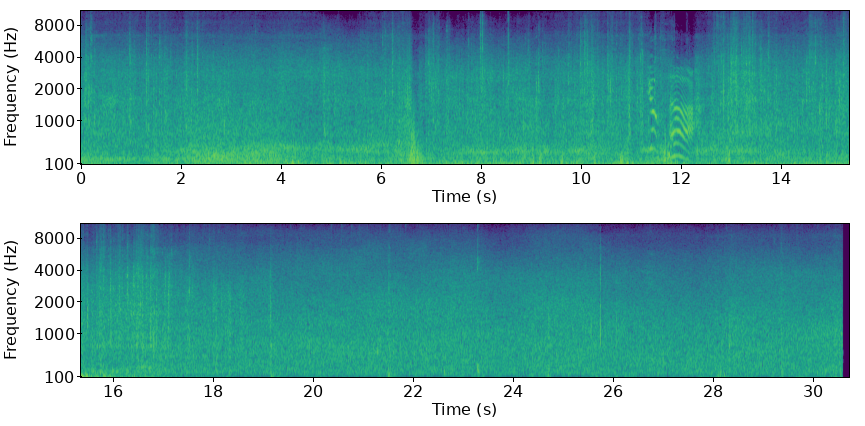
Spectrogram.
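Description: Mountain bike descending a dirt forest trail: wind buffeting the camera microphone and tyres rolling over dirt, with a brief wavering whine about twelve seconds in. After about seventeen seconds the rumble drops away as the bike slows, and the steady rush of a fast-flowing creek carries on to the end.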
